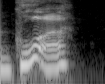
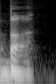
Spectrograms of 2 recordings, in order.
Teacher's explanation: So anytime you have a tia in Proto-Indo-European, it's going to become a sa in Greek, and then anytime you have a gua, it's going to become a ba. It simplifies to a ba.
